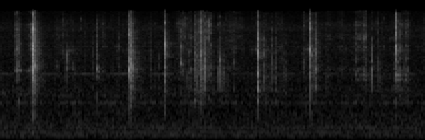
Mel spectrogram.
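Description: Small plastic clicks from the joints of a Transformers Combiner Wars Rook toy as its arms are rotated back and around. About eight scattered clicks, the loudest about a third of a second in.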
